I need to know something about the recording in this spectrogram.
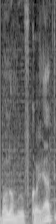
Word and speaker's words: Bolo Mrówkojad: Bolo Mrówkojad, which is actually pronounced Bolo Mrówkojad, is a Polish side-scrolling platformer.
